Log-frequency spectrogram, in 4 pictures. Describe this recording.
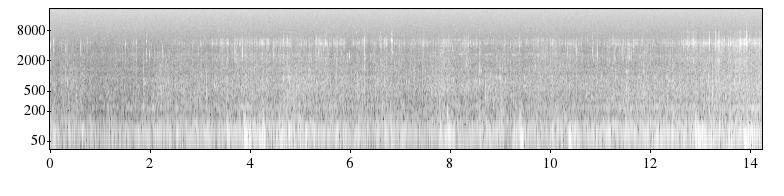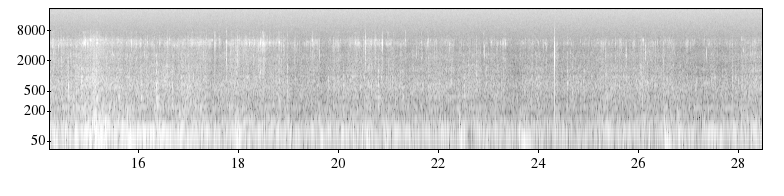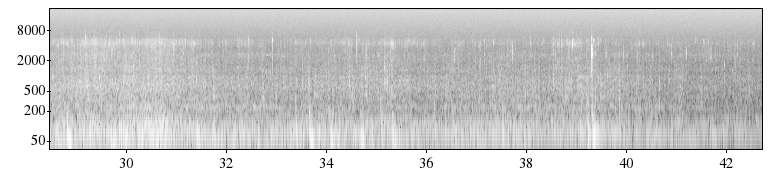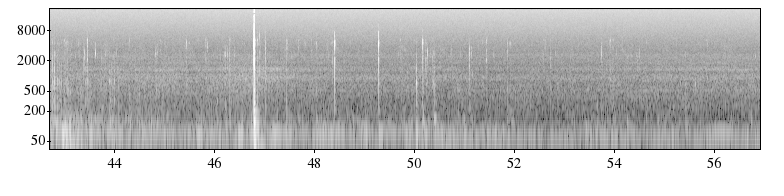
Palm trees trunks are covered with matted dry fibres, the remains of leaf fronds from previous years. It's easy to hide a contact microphone amongst them. They sound when a wind blows. Another contactmic picking up the bassier sound of a bigger branch as it meets the trunk recorded in sync is mixed in. DIY piezo contact mics: Triton Bigamp piezo preamps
